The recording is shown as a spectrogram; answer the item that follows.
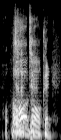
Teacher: Give the accent to the first syllable.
